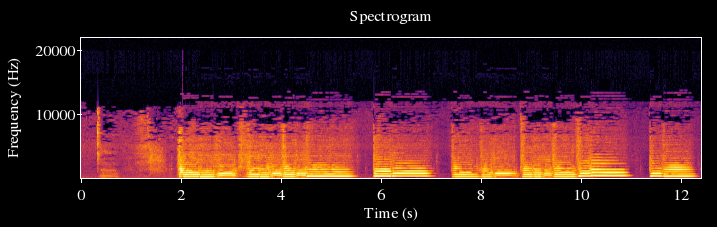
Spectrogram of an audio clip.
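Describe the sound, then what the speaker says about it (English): A single melodic instrument plays a slow jazz tune without swing, in even, straight phrases separated by short pauses, clear and close with no accompaniment. "I'll play it with no feeling hardly, just not swinging any of that"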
